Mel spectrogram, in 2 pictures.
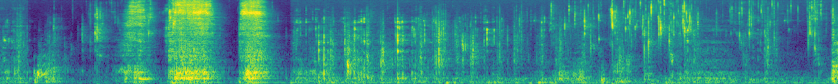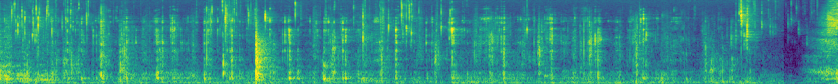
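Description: Close-miked wet eating sounds: three short loud slurps about two seconds in, then continuous sticky chewing and mouth sounds.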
